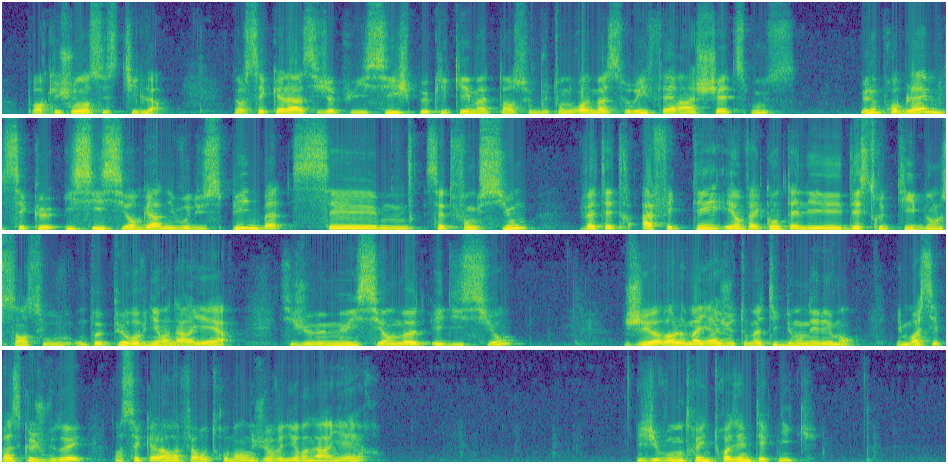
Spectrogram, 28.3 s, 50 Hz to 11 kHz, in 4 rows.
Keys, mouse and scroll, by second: 0.1 click, 0.6-1.2 scroll down 8, 1.4-2.9 middle drag, 2.9 Tab, 4.6-6.1 right drag, 6.1 Tab, 7.7 Tab, 9.1-10.7 drag, 15.4-17.6 middle drag, 17.6 Tab, 18.9 Tab, 19.7-22.9 middle drag, 24.3 ctrl+z, 24.6 ctrl+z, 25.0 ctrl+z, 25.3 ctrl+z, 25.7 ctrl+z, 26.0 ctrl+z, 26.3 ctrl+z, 26.7 ctrl+z, 27.7 ctrl+z, 28.0 ctrl+z.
